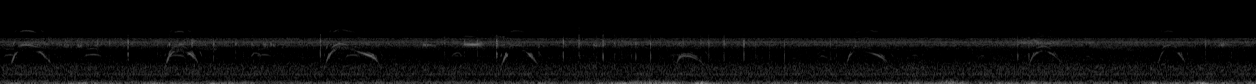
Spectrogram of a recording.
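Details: Royal albatross chick begging for food from an arriving parent at the nest in early-morning fog, 5 January 2023, with short, arched, nasal 'whee' and 'woo' calls repeated every second or so over steady wind and a low rumble.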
